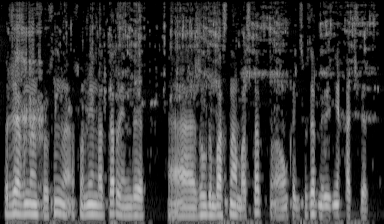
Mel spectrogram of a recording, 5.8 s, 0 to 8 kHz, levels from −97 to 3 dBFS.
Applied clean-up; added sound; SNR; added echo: classical method spectral subtraction.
